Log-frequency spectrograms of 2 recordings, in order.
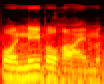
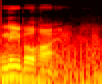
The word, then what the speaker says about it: Nibelheim: Now, I'm sorry if people are calling it Nibelheim, but I think it's actually pronounced Nibelheim, but I always called it Nibelheim, so I'm gonna call it Nibelheim, yeah?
